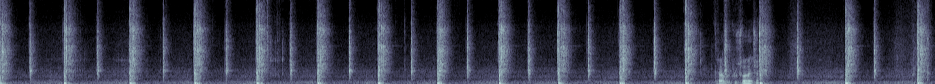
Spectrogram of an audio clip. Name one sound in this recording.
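A rifle's action clicks sharply again and again in a steady rhythm.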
